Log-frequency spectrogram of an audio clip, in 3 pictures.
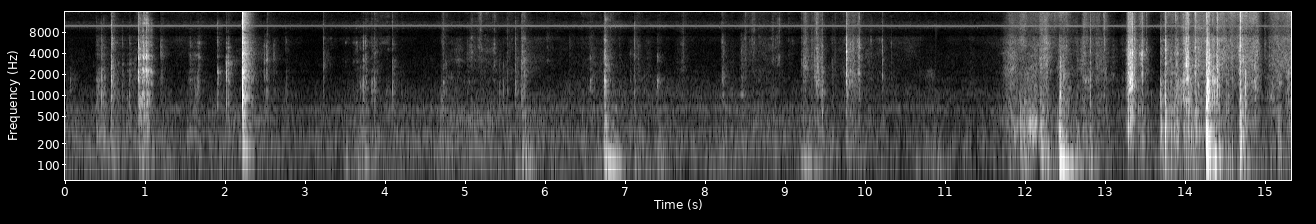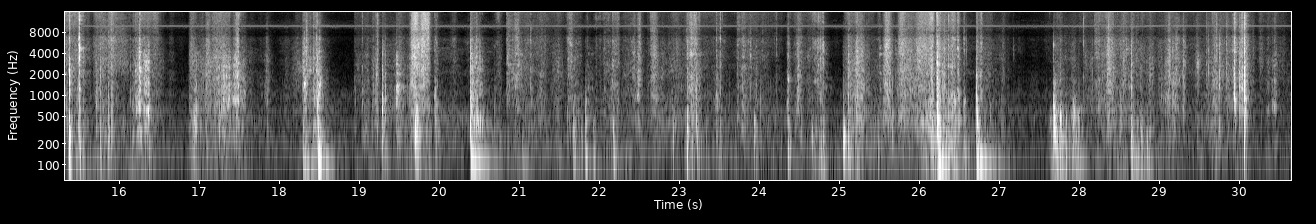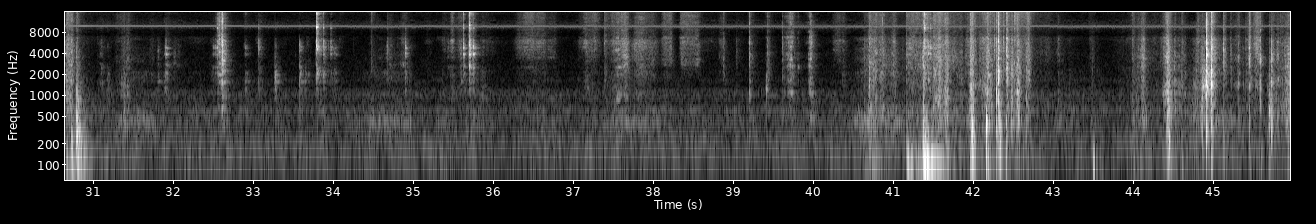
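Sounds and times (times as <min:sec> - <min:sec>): handling computer parts and packaging: 0:11.7 - 0:32.0, 0:38.6 - 0:43.0, 0:43.9 - 0:45.9.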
